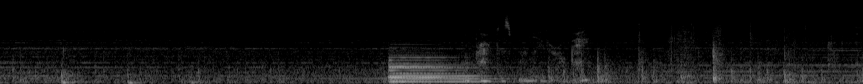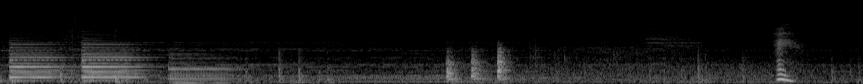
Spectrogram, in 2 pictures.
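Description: Piano chords struck a few times, each ringing out briefly over a soft, sustained music background; three short sharp sounds follow near the end.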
